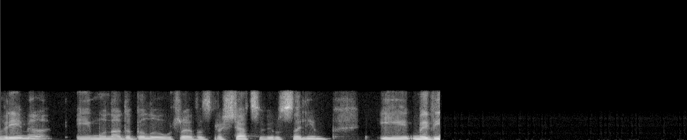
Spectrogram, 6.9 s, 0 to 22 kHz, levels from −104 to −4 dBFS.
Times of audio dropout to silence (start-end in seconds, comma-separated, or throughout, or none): 4.39-6.87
